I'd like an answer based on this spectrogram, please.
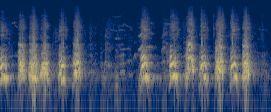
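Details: Belgian Malinois at a breeding kennel in Ho Chi Minh City where a Malinois bitch whelped ten puppies; a run of loud, sharp barks in two bursts separated by a short quiet gap, roughly two barks per second.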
